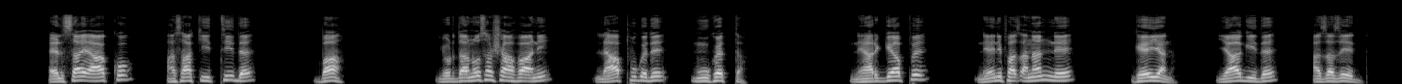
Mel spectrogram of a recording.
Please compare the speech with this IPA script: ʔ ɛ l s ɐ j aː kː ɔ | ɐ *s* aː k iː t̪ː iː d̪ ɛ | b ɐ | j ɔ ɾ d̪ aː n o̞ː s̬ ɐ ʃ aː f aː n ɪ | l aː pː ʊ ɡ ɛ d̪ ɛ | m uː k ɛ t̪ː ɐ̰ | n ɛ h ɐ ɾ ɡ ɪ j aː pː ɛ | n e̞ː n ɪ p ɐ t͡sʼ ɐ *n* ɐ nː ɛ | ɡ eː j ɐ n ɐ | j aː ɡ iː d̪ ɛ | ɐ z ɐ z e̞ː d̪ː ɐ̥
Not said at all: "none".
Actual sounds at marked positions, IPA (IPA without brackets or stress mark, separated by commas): s, n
